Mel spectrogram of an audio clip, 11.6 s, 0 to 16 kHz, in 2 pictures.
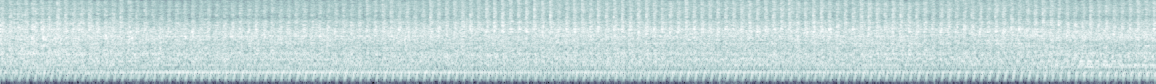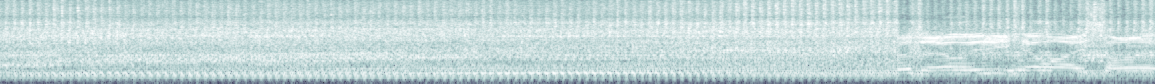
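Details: Troy-Bilt Pony riding mower with a swapped-in Briggs & Stratton 12.5hp flathead, driven back and forth after the swap: single-cylinder runs at steady, even speed, no misses or knocks; healthy.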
